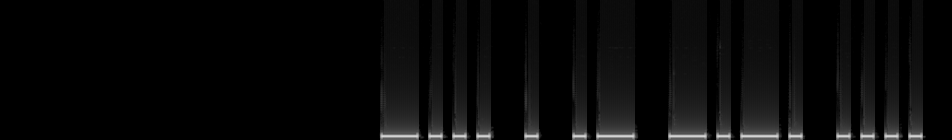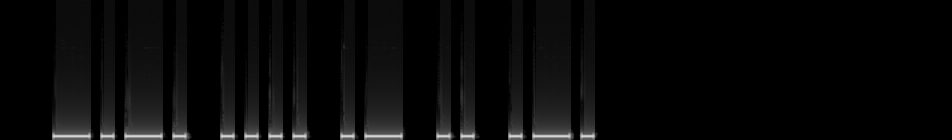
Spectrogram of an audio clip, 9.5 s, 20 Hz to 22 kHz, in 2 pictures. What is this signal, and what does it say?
Morse code, heard as a keyed tone, about 20 wpm, 700 Hz. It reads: BEACH CHAIR
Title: Difficult Words - Speed-Racing with Hints - 20wpm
